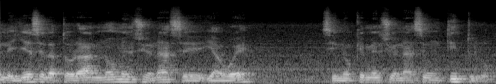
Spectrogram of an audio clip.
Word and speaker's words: Yahweh: El nombre Yahweh es el verdadero nombre, la verdadera pronunciación del nombre de nuestro Creador, el nombre que aparece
